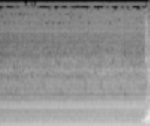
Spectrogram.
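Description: Steady electrical mains hum from the microphone and sound system, a low buzz with many even overtones, growing slightly louder.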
